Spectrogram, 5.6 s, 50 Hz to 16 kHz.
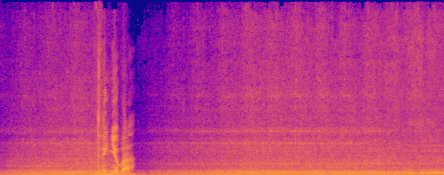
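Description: A Kawasaki Z1000 motorcycle idles with a loud, steady rumbling engine noise that runs the whole time, close by, while someone briefly speaks over it near the start.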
